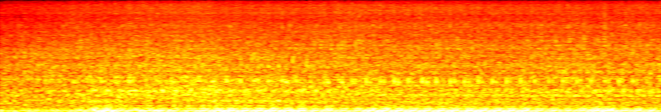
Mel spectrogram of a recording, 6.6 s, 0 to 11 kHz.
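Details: International TD-6 crawler, revived after 11 years sitting rusted stuck, running on diesel after gas start, following the #4 cylinder misfire fix. Steady, low chug holding even and smooth, no misses or knocks: healthy idle.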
